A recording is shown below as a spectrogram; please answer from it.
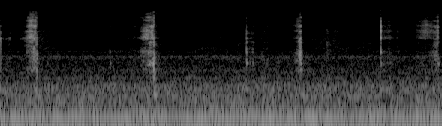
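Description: A thin tool scrapes and traces over the board and metal pieces of a small black-framed shadow box held in the hand. The result is quiet, short, bright scratchy strokes at irregular intervals over a steady low hum.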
